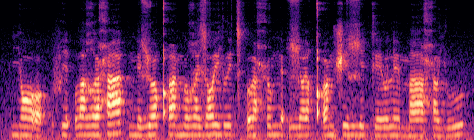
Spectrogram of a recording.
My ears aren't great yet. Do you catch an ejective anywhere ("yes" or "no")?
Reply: yes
